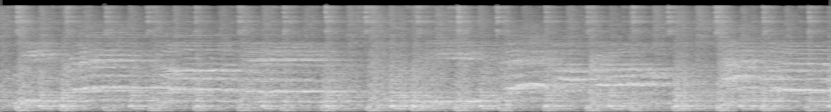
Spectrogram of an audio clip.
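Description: Gospel praise song: voices singing a melody together over a steady percussion beat.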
